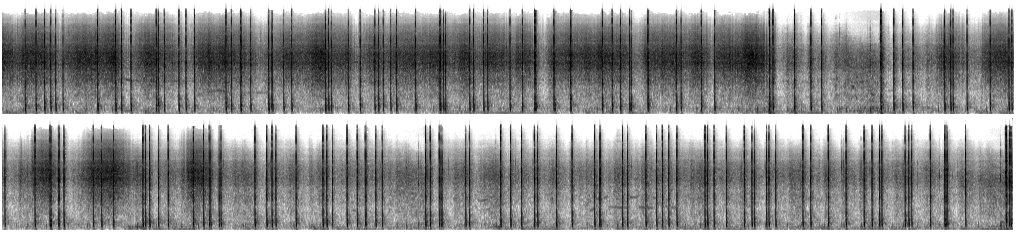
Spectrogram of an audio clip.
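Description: Fireworks display: a rapid, continuous barrage of aerial shell bursts, several bangs a second, over a dense crackle of sparkling stars that thins out about eleven seconds in.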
